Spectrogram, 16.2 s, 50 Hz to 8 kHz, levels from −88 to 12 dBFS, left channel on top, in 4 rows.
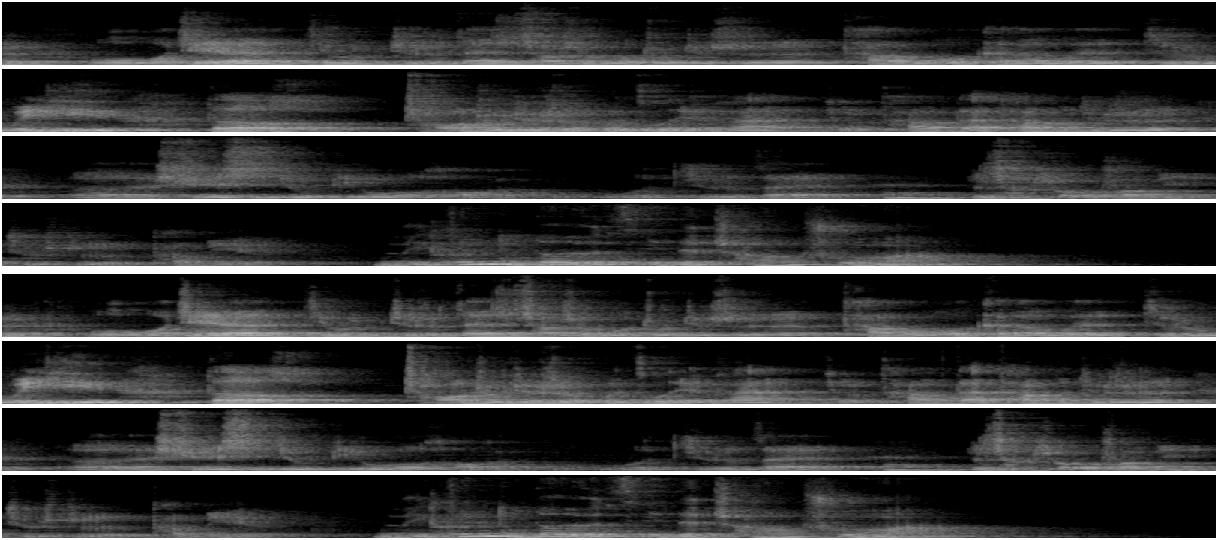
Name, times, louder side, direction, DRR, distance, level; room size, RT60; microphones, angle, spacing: voice 1, 0.0-5.1 5.4-10.9 11.3-13.0 13.6-13.7, equal, 30° right, 1 dB, 1.2 m, -31 dB
voice 2, 13.4-15.5, equal, 15° right, 1 dB, 0.8 m, -29 dB
11.5 x 6.5 x 2.9 m, 1.0 s
head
